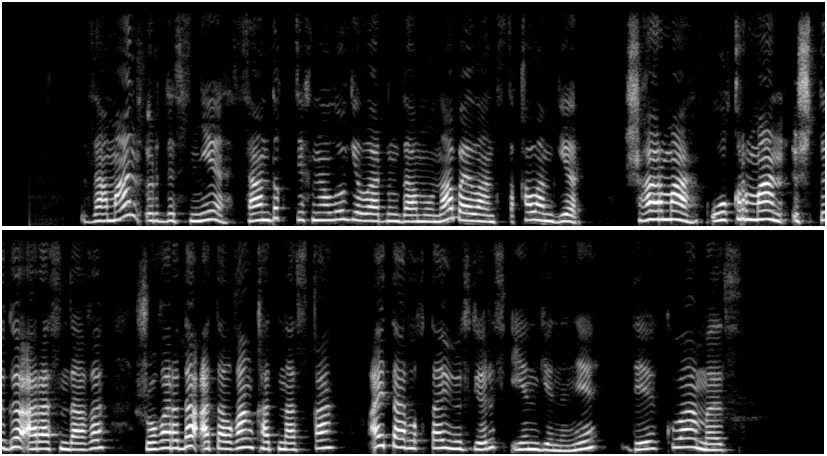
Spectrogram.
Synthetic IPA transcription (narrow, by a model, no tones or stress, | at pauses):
zɑmɑnʏɾd̪ɪsɪne̞sɑnd̪əq̚t̪ʲʰe̞χno̞lˠo̞ɡʲijalˠɑɾd̪əɴd̪ɑmuwənɑbɑjlˠɑnəst̪əqʰɑlˠɑmɡʲe̞ɾ | ʃəʁɑɾmɑwo̞qəɾmɑnʏʃt̪ɪɡʲɪʔɑɾɑsənd̪ɑʁə | ʒ̥o̞ʁɑɾəd̪ɑʔɑt̪ɑlˠʁɑɴqʰɑt̪ənɑsqɑ | ɑ̰jt̪ɑɾlˠəq̚t̪ɑjwɵzɡʲe̞ɾɪse̞ŋɡʲe̞nɪne̞ | d̪e̞kʲʰʉwæməz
